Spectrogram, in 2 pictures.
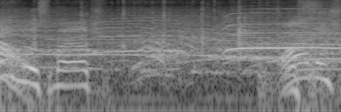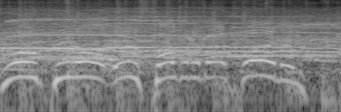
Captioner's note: applause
